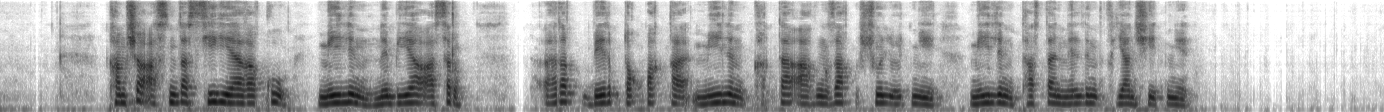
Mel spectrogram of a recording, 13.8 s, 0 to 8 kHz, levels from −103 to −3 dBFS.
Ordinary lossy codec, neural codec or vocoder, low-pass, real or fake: none; codec, 16 kHz, 4.8 kbps, FACodec; none; fake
